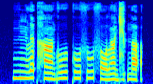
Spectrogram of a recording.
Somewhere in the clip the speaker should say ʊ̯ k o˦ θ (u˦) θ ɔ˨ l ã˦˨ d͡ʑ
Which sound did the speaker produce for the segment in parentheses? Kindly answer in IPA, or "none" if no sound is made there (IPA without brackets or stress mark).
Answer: u˦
